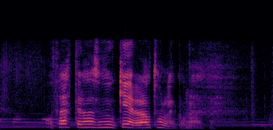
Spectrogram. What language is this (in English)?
Icelandic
